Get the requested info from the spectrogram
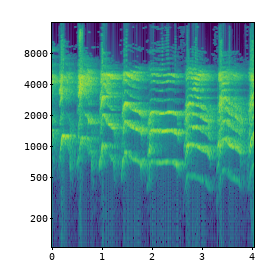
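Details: Puppy learning to howl, giving a run of short, wavering, harmonic-rich howls that each start high and slide downward, repeated roughly every half second with brief gaps between them.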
